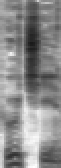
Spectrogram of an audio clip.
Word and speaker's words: Ruth: And my next door neighbor, this lovely lady called Huchi Ruth, which is pronounced Huchi in Portuguese, she said, oh, it would be a nice product.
